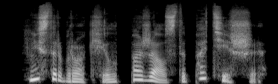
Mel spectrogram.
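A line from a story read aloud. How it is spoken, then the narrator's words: Gentle request to old man. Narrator (Russian): мягко обратилась она к старику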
